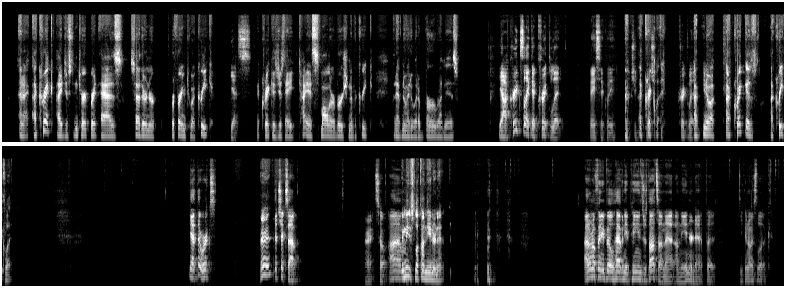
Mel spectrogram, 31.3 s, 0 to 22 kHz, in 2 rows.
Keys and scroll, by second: 1.4 m, 1.9 m, 6.5-7.4 typing, 17.4-18.2 typing, 19.9-21.6 typing, 24.5 super+z, 24.7 super+z, 26.0 p, 26.8 space, 27.7 p, 30.3 typing.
